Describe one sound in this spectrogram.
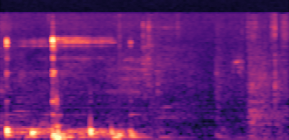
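A man talks quietly close by.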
